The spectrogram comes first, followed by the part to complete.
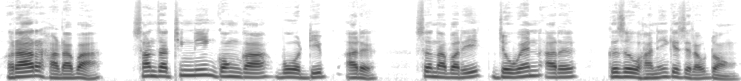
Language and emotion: Bodo, neutral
